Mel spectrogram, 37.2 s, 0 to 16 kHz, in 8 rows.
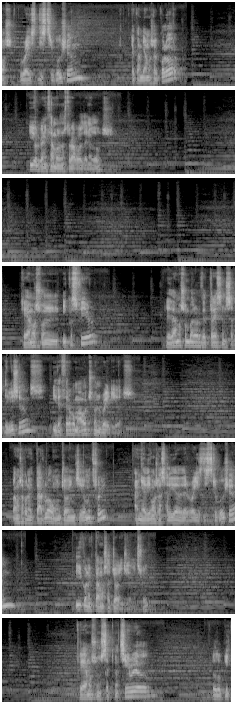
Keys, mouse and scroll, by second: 0.4 Return, 14.2 ctrl+shift+a, 14.4-14.9 typing, 15.6 Return, 18.8 3, 19.4 Return, 20.2-20.7 typing, 25.6 Return, 34.2 ctrl+shift+a, 34.5-35.4 typing.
